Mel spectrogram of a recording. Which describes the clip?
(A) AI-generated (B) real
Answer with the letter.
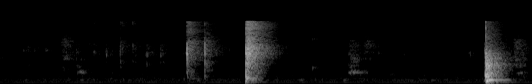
B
